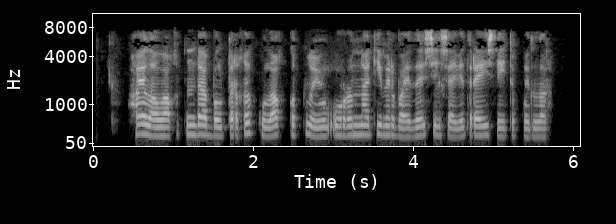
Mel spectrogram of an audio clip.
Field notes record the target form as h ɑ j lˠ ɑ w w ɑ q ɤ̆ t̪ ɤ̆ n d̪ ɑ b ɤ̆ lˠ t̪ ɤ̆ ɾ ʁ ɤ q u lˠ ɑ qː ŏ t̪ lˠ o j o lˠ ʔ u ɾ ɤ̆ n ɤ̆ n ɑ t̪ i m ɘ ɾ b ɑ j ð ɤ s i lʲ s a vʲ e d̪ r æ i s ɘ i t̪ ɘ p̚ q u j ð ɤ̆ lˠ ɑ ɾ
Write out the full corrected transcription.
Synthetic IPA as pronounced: h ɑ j lˠ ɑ w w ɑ q ɤ̆ t̪ ɤ̆ n d̪ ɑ b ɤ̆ lˠ t̪ ɤ̆ ɾ ʁ ɤ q u lˠ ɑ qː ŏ t̪ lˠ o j u lˠ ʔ u ɾ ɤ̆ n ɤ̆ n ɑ t̪ i m ɘ ɾ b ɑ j ð ɤ s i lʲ s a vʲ e t̪ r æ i s ɘ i t̪ ɘ p̚ q u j ð ɤ̆ lˠ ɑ ɾ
